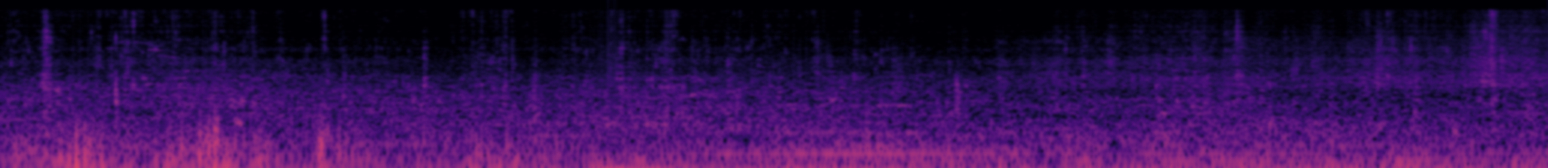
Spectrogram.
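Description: Low rumbling harbourside ambience: wind buffeting the microphone, with a strong gust about four seconds in, over the faint steady hum of a boat engine out on the river.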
